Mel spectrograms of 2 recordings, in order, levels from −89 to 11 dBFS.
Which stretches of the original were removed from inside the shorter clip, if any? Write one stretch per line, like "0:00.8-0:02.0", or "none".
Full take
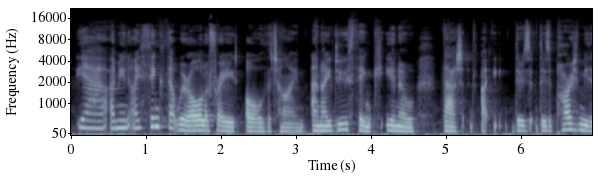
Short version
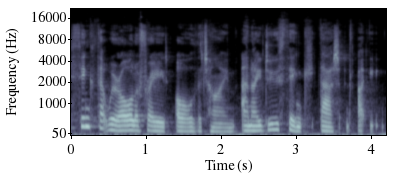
0:04.2-0:04.9

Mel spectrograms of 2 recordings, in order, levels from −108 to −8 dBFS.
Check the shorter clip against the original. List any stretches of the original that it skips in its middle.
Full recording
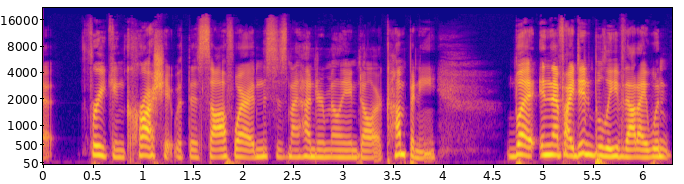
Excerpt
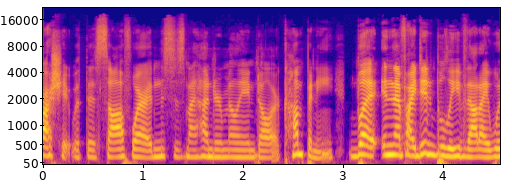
0:04.0-0:04.6

